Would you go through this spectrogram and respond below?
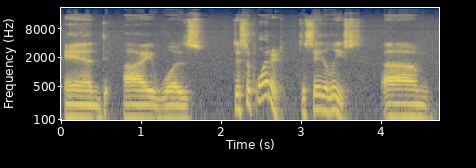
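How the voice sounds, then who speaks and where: A man's voice: fairly low pitch, animated, slow pace, dark tone. A man hosting a casual gaming podcast, rambling on at length with plenty of fillers and restarts. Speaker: podcast host.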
